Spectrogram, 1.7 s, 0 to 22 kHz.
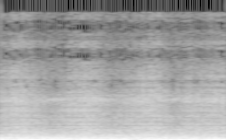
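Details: Air conditioner condensing unit after repairing two evaporator coil leaks, evacuating to 350 microns and recharging: steady low drone and even fan rush, no rattles or surging; running smoothly, near-perfect charge, 5.3° subcool, 16 superheat.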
